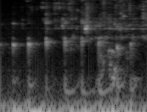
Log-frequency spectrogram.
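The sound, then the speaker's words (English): Dark purple red wine glugs out of an opened bottle into a glass, a quick run of bubbly, gurgling pulses over a low background hum, with no one talking. “So, but now that you've scared me into what we're going to drink, will you pour our wine?”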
